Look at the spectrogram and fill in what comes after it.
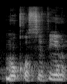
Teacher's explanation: قاف کو پر پڑھیں گے اور قاف میں قلقلہ کریں گے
